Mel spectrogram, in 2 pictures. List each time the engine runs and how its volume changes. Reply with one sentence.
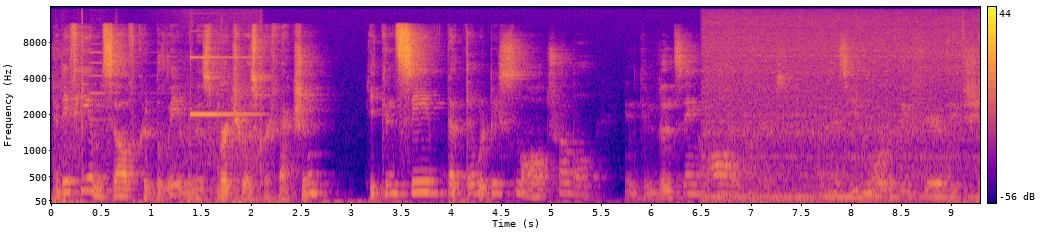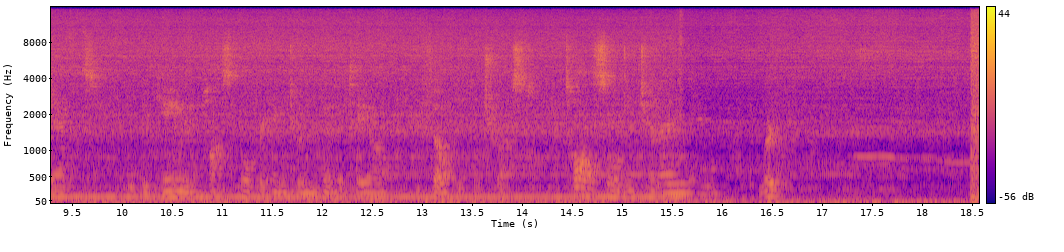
The engine can be heard briefly from 0.0 to 2.1 s; and from 6.5 to 18.5 s, getting quieter.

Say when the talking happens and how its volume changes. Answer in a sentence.
The talking can be heard from 0.0 to 16.6 s, getting quieter.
